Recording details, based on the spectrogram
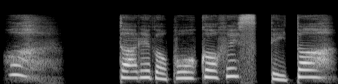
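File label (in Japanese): intro, Japanese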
